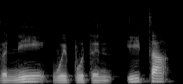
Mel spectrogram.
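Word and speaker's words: ήτα: this letter is actually called ITA that's how it's called ITA so that's why here it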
